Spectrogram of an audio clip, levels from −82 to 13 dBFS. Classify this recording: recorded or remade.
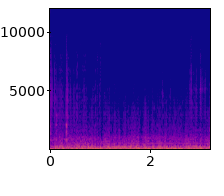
remade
